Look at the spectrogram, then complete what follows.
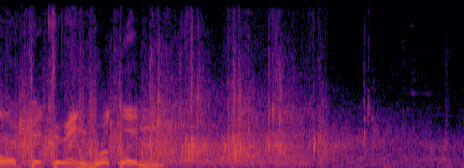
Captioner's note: applause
